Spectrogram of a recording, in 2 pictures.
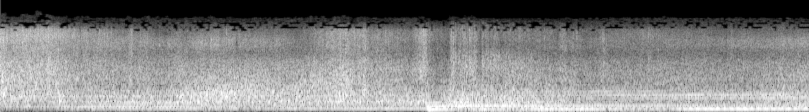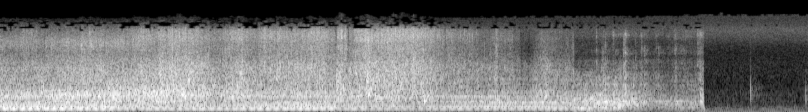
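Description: A motorboat engine roars steadily over splashing waves.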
